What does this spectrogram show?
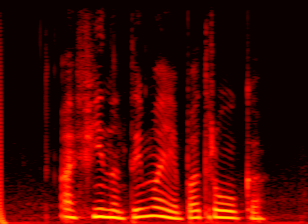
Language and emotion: Russian, positive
